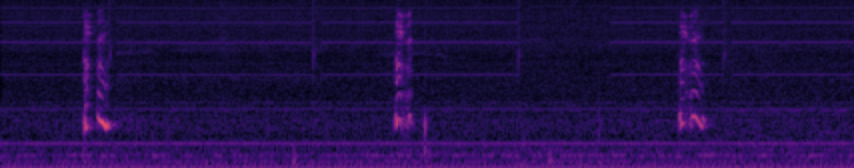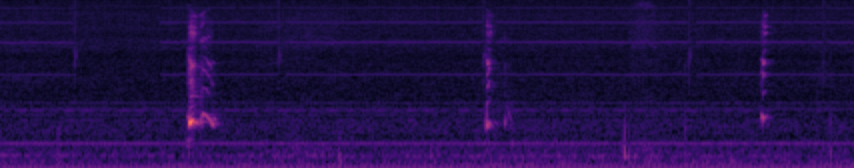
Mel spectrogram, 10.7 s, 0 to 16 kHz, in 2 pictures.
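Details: Six short, squeaky hiccups about every two seconds, roughly 30 a minute, over a steady low room hum; a long-lasting episode of hiccups.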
